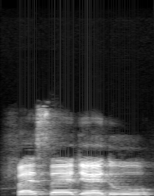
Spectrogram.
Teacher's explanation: آگے الف ہے جس کی وجہ سے یہاں پہ چھوٹی مد ہے اس کو 1 سے 3 گنا لمبا کریں گے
